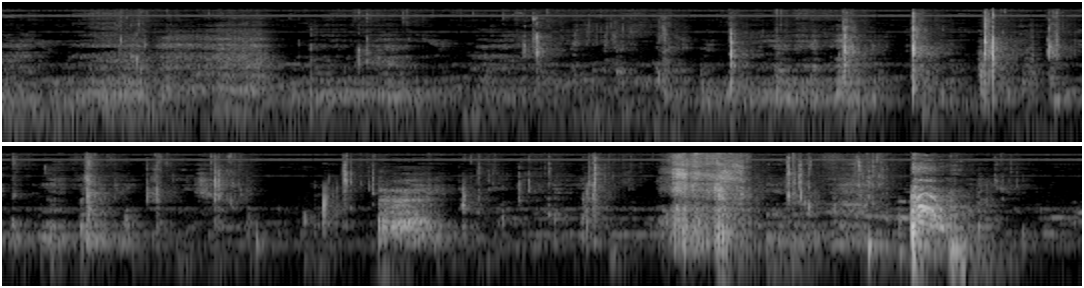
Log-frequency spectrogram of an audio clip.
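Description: Close-miked chewing and wet mouth clicks of a man eating spicy mutton curry with puri, along with squelches of his fingers in the thick gravy. A few louder bursts of noise come near the end.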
